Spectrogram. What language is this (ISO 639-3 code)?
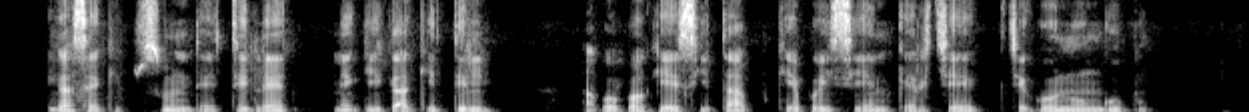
kln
